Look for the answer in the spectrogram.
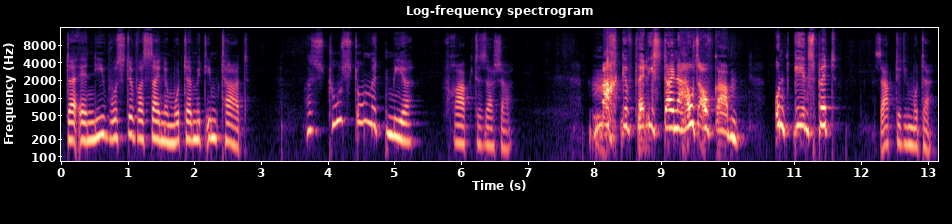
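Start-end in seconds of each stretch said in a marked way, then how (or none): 3.7-5.3 put-on high, breathless child's whisper; boy whispering fearfully to his mother; frightened whisper. 7.9-11.7 high, loud, harsh mother's command; mother snapping at her son to do homework; angry scolding. Acted.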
